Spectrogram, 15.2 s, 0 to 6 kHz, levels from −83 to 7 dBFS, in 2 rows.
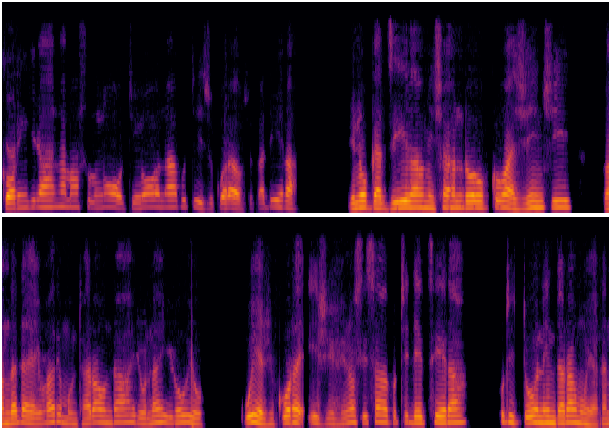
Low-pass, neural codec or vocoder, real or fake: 5.4 kHz; codec, 16 kHz, 0.8 kbps, ZipCodec; fake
